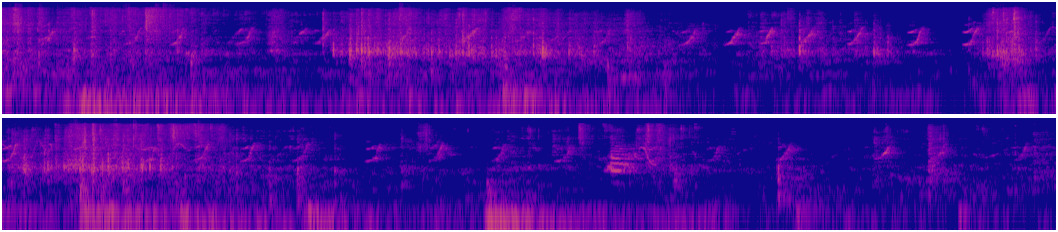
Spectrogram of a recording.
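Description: One-month-old chicks and hens in a backyard flock make busy chirps and tweets with bursts of wing flapping and scuffling, fairly close and continuous throughout.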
